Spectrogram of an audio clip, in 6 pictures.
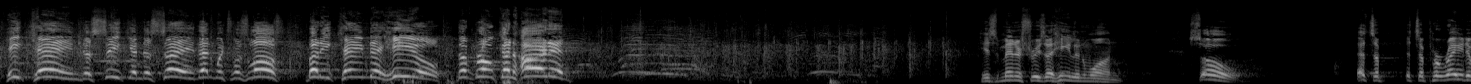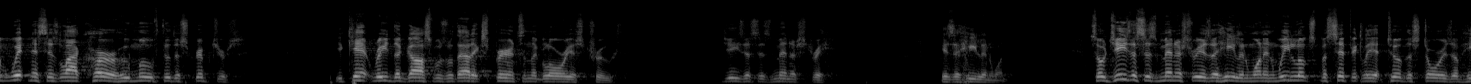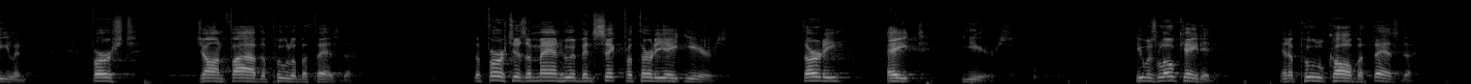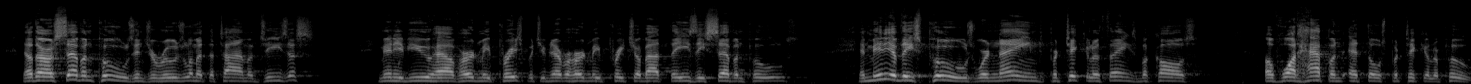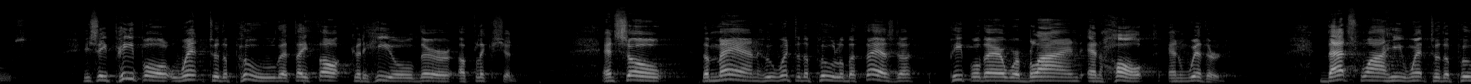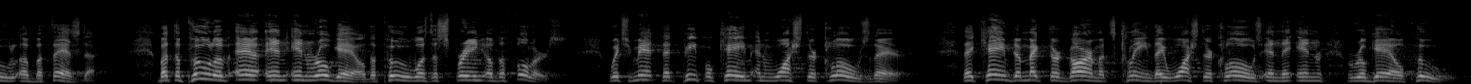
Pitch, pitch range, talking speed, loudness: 175 Hz, 155-200 Hz, 160 wpm, -31 LUFS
